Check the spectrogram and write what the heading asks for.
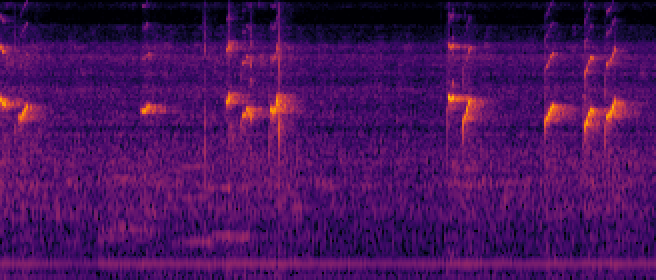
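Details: Vocal female Olive-backed Sunbird calling the male, a lure for males: scattered high chirps in pairs and triplets, each sharp and rising, with short pauses between groups; faint steady hum.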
